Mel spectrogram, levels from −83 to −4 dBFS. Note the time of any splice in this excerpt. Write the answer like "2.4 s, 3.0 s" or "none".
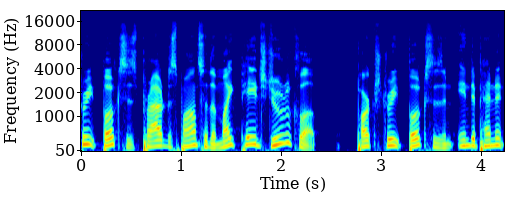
none

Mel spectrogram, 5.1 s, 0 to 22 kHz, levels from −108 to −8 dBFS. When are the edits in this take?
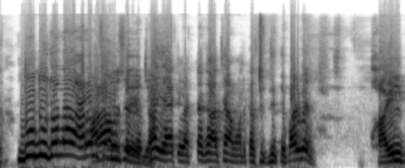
1.8 s

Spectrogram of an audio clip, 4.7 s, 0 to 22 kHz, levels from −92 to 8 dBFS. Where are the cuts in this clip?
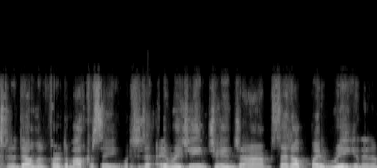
none

